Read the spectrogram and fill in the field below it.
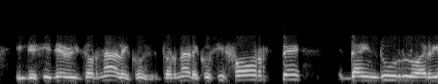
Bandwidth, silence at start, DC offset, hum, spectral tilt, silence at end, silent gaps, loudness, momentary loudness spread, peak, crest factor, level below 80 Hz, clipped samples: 4.1 kHz; 0.15 s; under 0.1%; none; -4.5 dB/octave; 0 s; none; -19 LUFS; 5 LU; -6 dBFS; 14 dB; -64 dBFS; under 0.1%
